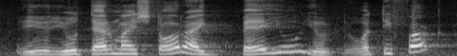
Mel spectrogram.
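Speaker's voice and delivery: accent from the Middle East. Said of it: "Better than mine".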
